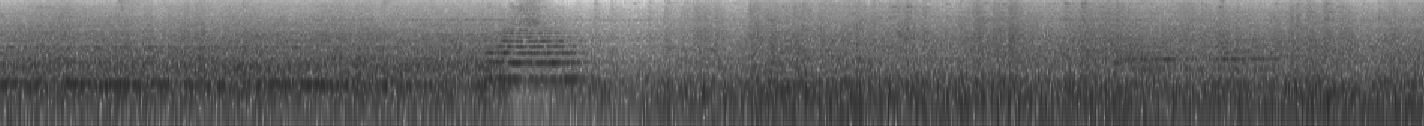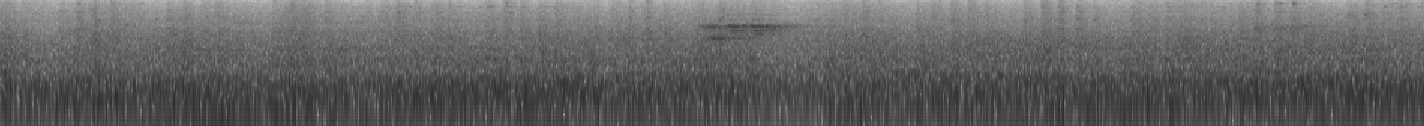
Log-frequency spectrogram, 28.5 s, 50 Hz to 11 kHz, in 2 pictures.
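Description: Indian Railways WAG-7 electric locomotive horn sounding steadily for about five seconds, ending with a short blast. Then a freight train of tank wagons rolls past with a steady clatter of wheels over the rail joints.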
